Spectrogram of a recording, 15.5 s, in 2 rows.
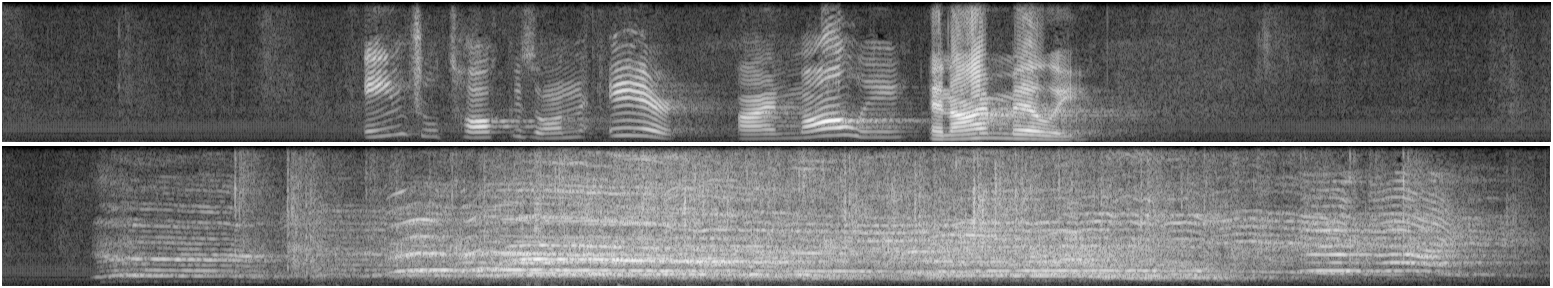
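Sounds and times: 
speech: 1.8 - 5.5
live audience cheering and whooping: 8.2 - 15.4.

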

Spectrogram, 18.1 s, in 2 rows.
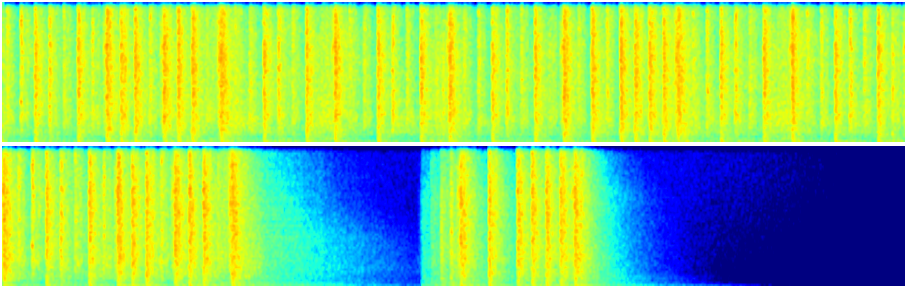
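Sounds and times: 
drummers playing percussion drums: 0.0 - 12.0, 13.2 - 15.1.

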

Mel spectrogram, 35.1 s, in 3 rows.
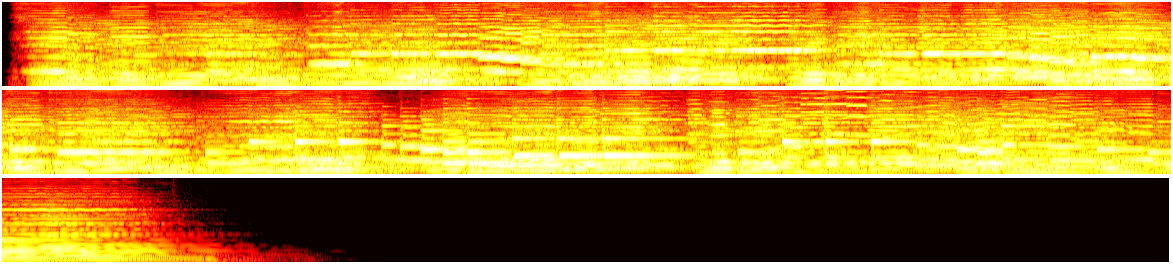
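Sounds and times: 
ballet exam music for battements tendus: 0.4 - 25.3.

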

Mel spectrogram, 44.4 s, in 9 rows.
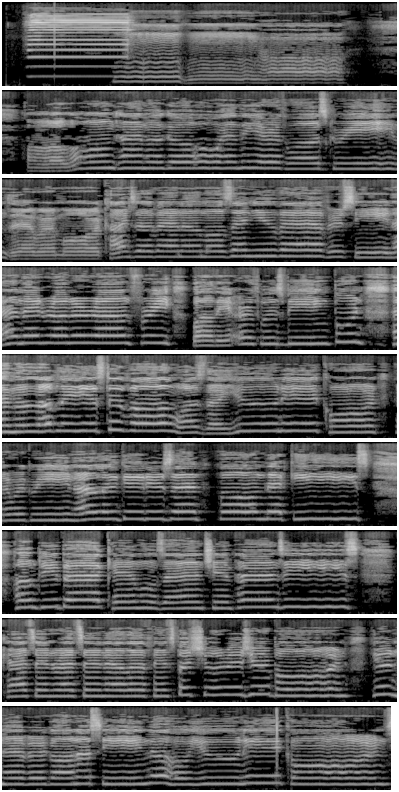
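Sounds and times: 
tenor singing: 0.3 - 4.4, 5.2 - 44.3.

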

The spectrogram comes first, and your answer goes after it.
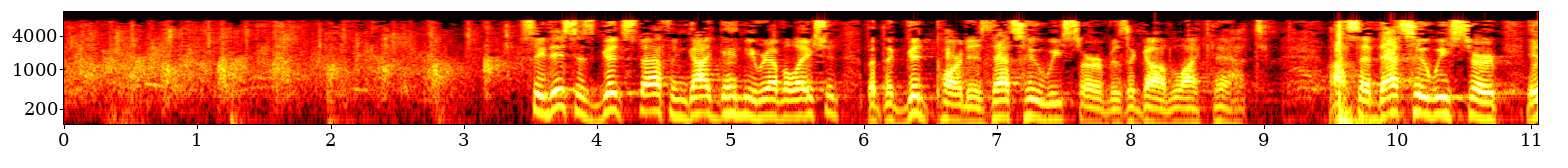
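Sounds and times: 
audience hand clapping: 0.0 - 4.0
speech: 3.5 - 11.0.

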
